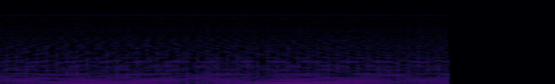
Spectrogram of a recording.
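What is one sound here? Electronic synthesizer music plays very quietly.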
